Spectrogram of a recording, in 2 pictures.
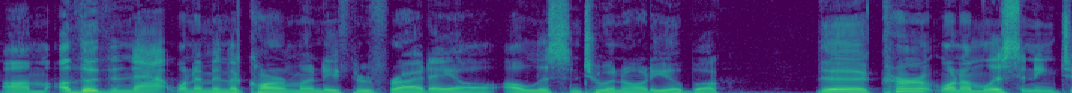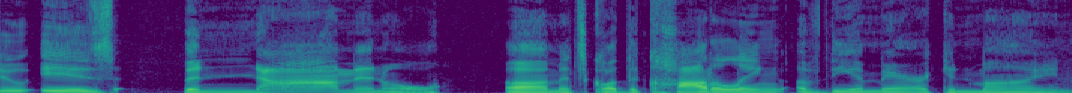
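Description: A plain, everyday voice from a man, fairly high in pitch with ordinary pitch variation, at a fairly quick pace, in dry, close sound with no echo and a very clean recording with a silent background.

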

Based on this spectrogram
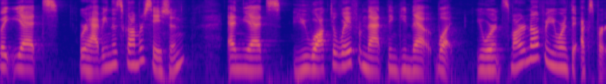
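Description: A woman with an American accent and a plain, everyday voice, medium in pitch, at a fairly quick pace, on a very clean recording with a silent background. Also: ordinary pitch variation. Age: 40s. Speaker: cider maker and brewery owner. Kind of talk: casual chat. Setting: on location recording.

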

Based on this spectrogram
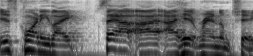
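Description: A man is speaking with noticeable background noise. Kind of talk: hyped mock radio DJ intro in casual banter. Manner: hyped, playful, sing-song like a radio jock.

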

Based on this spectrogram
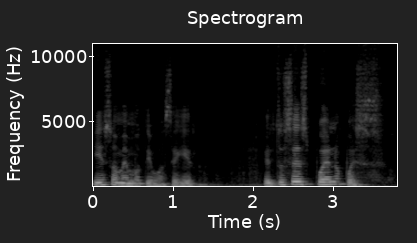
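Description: A woman's very deep, low voice has a dark, mellow tone. She talks at a fairly slow pace with lively intonation. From Mexico, Jalisco countryside. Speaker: spiritual teacher. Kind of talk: interview. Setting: studio.

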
